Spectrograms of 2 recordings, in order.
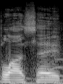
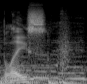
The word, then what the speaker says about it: blasé: It's Blasé Day. It's French. Is that how you say it? I get, yes. I just said Blaze.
